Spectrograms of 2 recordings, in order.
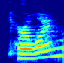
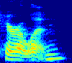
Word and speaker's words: Carolyn: So, Caroline was detained. I think it's Carolyn. I think I've been saying it wrong.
